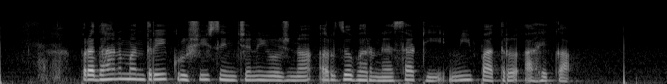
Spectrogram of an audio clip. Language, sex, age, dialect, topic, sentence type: Marathi, female, 31-35, Standard Marathi, agriculture, question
